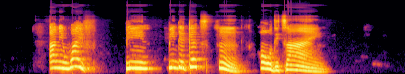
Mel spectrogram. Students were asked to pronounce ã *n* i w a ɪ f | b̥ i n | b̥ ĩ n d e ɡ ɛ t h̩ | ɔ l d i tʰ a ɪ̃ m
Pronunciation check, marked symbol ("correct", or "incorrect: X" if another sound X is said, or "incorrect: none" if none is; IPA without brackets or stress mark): correct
